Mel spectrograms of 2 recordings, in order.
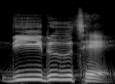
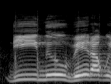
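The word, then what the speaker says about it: Nirje: 스웨덴의 니르제. 시작. 니르제. 니르제라고도 있고요. 니느웨라고 읽어요. 이 W라는 것을 지읒으로 발음하기도 하고 우로 발음하기도 하잖아요.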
